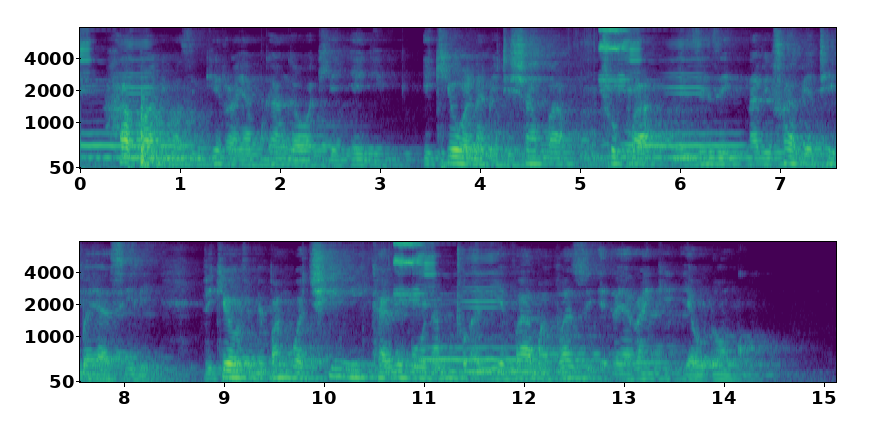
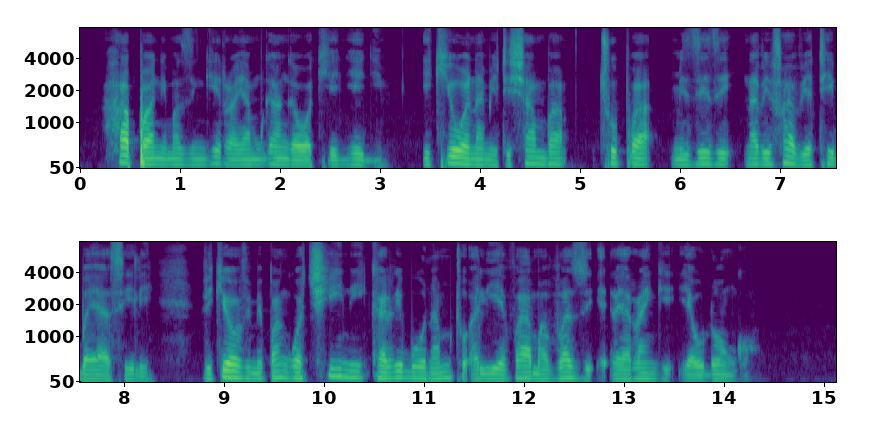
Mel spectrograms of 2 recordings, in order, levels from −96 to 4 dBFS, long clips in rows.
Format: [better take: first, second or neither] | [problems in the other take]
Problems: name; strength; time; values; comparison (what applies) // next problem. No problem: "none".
second | background sound (Screech); 6 dB below the speech // room echo; dies away in 1.1 s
